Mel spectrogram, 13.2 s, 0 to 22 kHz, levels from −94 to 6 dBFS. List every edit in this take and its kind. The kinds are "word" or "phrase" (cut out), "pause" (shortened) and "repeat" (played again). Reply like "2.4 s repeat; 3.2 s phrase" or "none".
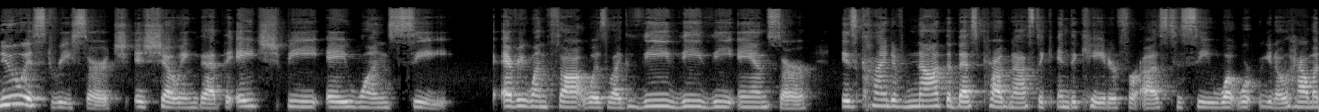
8.3 s pause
